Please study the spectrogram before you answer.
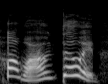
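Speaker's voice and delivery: high, loud protest; defiant refusal. A narrator's reading. Earthworm refusing to be seagull bait, defiant. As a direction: refuse outright at full voice.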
